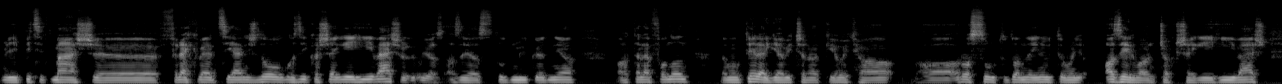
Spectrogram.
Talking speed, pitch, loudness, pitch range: 170 wpm, 105 Hz, -32 LUFS, 100-110 Hz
